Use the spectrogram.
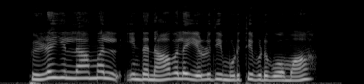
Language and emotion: Tamil, fearful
